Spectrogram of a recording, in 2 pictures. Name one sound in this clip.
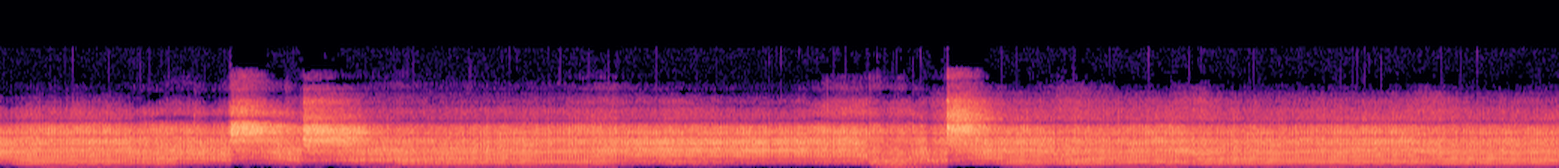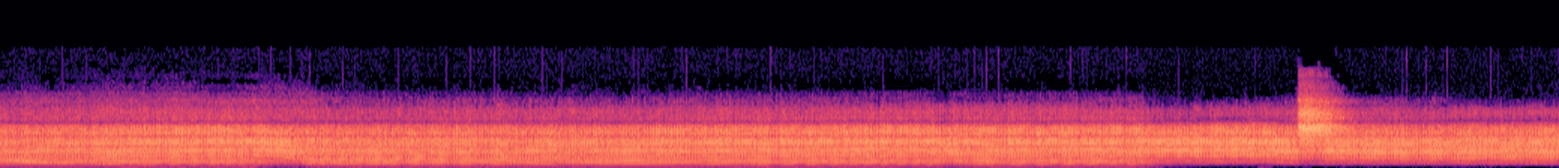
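A car engine revs up again and again, rising in pitch and dropping as the gears shift.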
